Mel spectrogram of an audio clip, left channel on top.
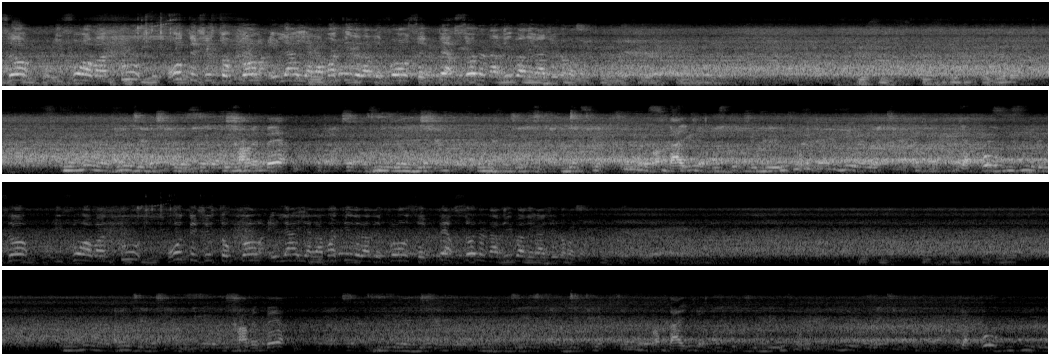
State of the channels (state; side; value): quieter; right; 15.5 dB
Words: il faut avant tout protéger ton camp. Et là, il y a la moitié de la défense et personne n'arrive à dégager le ballon. Gravenberch. Van Dijk. Gakpo.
